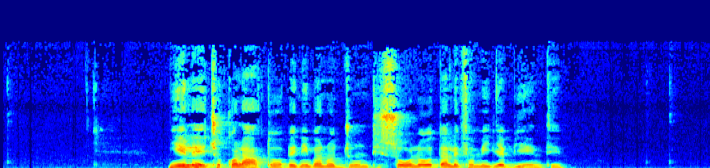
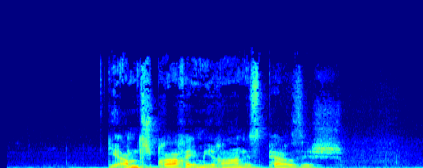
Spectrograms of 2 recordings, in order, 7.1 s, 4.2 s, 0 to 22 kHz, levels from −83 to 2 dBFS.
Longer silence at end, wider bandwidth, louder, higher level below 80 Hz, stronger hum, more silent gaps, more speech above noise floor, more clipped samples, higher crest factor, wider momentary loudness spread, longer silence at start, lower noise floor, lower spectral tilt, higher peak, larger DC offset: first, 1.45 s vs 0 s; about the same, 17 kHz vs 15.5 kHz; first, -17 LUFS vs -31 LUFS; about the same, -54 dBFS vs -54 dBFS; first, 60 Hz at -55 dBFS vs none; neither; first, 43 dB vs 28 dB; neither; about the same, 18 dB vs 20 dB; about the same, 12 LU vs 12 LU; first, 1.7 s vs 0.15 s; about the same, -60 dBFS vs -57 dBFS; about the same, -4.5 dB/octave vs -5.5 dB/octave; first, 0 dBFS vs -12 dBFS; neither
